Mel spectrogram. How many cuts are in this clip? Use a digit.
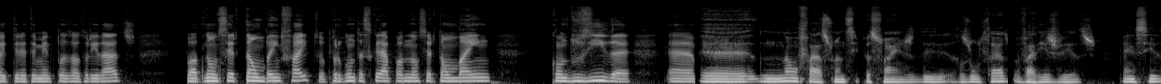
2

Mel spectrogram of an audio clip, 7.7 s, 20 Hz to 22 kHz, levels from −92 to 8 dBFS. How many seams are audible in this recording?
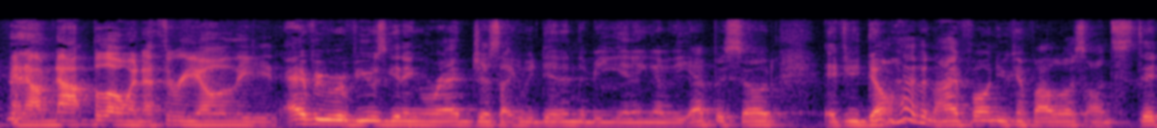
1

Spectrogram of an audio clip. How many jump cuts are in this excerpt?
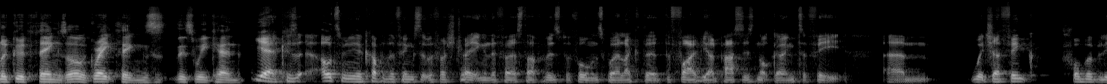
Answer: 1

